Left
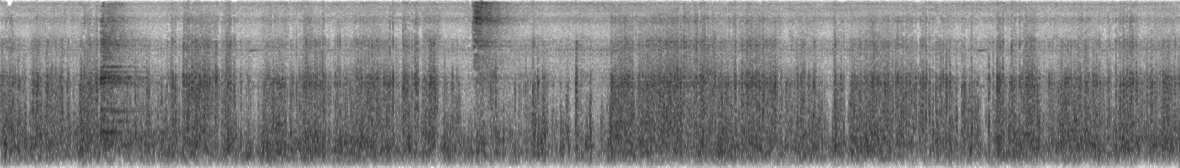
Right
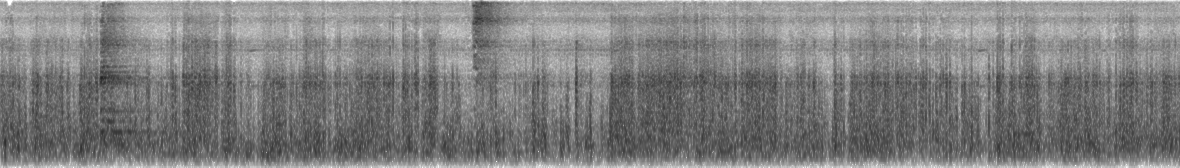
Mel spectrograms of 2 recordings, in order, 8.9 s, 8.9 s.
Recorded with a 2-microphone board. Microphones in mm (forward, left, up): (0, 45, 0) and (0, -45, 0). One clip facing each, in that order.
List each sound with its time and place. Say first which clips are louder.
0.8 s a snare drum: even; centre (ahead or behind), 1.2 m
3.5 s keys jangling: right 1 dB; 55° right (ahead or behind), 1.3 m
